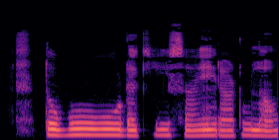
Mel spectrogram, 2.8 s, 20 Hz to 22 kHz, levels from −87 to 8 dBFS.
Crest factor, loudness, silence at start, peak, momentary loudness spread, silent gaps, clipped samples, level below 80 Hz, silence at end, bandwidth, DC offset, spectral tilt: 16 dB; -24 LUFS; 0.15 s; -10 dBFS; 9 LU; none; under 0.1%; -76 dBFS; 0 s; 9 kHz; under 0.1%; -6.5 dB/octave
